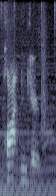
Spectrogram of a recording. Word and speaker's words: Pottenger: And I'm going to help everybody with the pronunciation of my last name. – Okay. What is it? – German. – It's German. – Pottinger.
